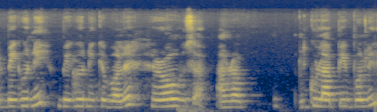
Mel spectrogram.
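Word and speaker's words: gelb: দেন yellow, যেটা হলুদ, সেই হলুদ কালারকে বলে গেল্প, গেল্প, গেল্প। আমরা পড়েছিলাম যুক্ত বর্ণে যে আমার শেষে যদি বে থাকে তাহলে এটার উচ্চারণটা বের মতো হবে।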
